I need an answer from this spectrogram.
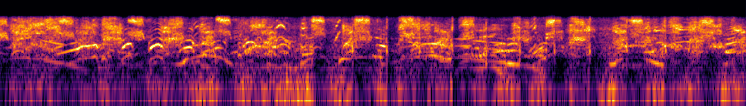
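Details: Many eager Norfolk Terriers waiting to race at the Dutch Norfolk Terrier Club's annual meeting yelp and yap nonstop, their short rising-falling cries overlapping in a frantic chorus against loud background din.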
